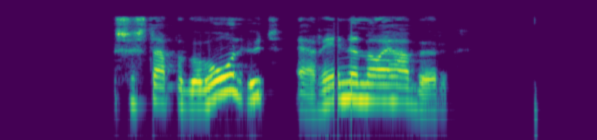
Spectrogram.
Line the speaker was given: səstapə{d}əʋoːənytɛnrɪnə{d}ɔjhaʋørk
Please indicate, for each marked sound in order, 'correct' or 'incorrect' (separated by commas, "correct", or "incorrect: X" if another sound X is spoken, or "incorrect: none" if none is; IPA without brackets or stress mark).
incorrect: ɡ, incorrect: n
